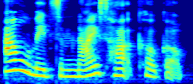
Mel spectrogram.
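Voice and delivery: ordinary delivery, nothing marked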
